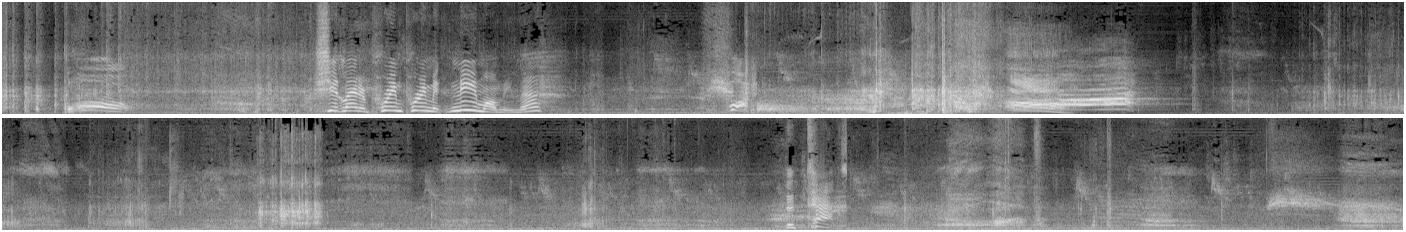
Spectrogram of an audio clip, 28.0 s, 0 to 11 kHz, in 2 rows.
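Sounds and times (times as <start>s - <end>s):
skateboard clattering on asphalt: 0.0s - 6.5s, 7.4s - 10.1s, 12.8s - 17.6s
board and body scuffing ground: 8.6s - 10.0s.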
